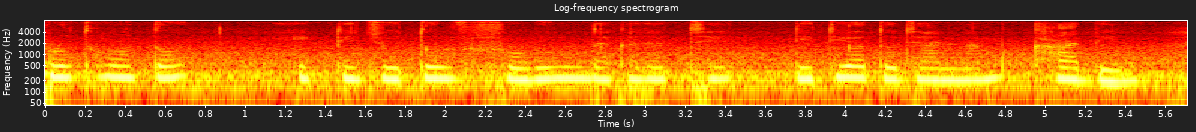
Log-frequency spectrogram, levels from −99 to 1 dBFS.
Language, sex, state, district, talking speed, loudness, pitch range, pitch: Bengali, female, West Bengal, Alipurduar, 115 wpm, -15 LUFS, 220-245 Hz, 230 Hz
